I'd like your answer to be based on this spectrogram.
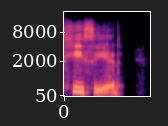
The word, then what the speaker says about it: Hesiod: I'm an idiot. It's Hesiod. – Oh, okay. – It's just spelled weird, and my American brain wants to pronounce it differently.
